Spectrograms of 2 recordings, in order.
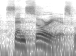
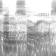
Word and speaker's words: censorious: So censorious was the word. And I don't even know if I'm pronouncing it right. – Censorious. – Censorious. Censorious.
